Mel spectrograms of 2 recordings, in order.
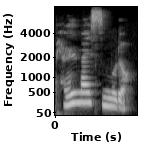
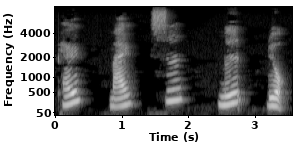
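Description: First: It is said fast, run together. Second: It is said slowly, broken into parts.

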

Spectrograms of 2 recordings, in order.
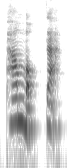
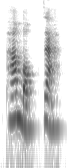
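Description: Both takes have the same delivery.

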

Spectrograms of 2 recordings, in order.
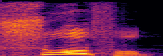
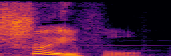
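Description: First: The first syllable is pronounced shuo, level tone. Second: The first syllable is pronounced shui, falling tone. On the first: This is the reading the current dictionary gives. The speaker calls it right. "这个词只能读说服" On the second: This is the older reading once taught in school. The speaker calls it wrong. "我当时读的是说服"

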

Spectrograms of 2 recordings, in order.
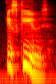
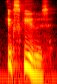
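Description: Both takes have the same delivery.

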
